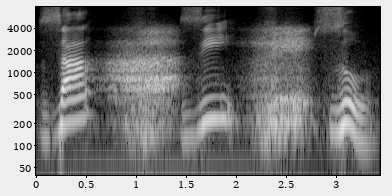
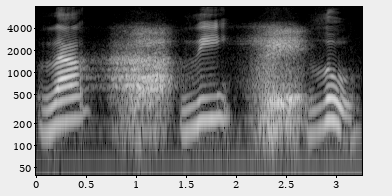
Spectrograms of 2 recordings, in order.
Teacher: زا کو سیٹی کی آواز میں سختی سے پڑھیں گے اور ذال کو نرمی کے ساتھ پڑھیں گے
